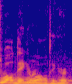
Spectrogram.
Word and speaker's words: Waldinger: it's your wedding anniversary wer waldinger it's waldinger okay it rhymes with Humdinger yes yes so how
